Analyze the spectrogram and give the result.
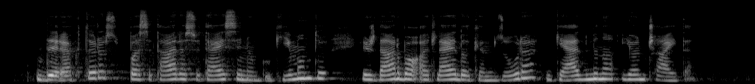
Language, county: Lithuanian, Vilnius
